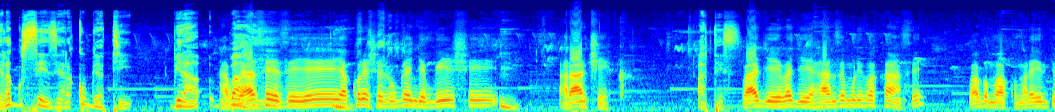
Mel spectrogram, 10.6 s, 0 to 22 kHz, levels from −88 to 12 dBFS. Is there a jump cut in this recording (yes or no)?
no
